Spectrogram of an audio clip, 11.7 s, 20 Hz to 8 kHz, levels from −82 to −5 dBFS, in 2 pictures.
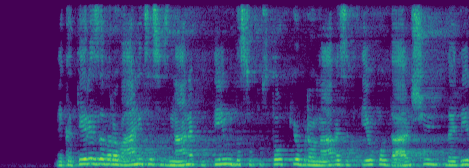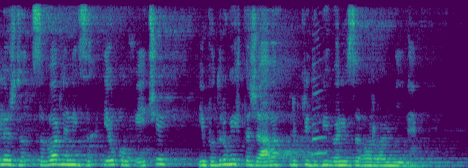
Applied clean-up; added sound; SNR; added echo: none; Wind instrument, woodwind instrument; 15 dB; reverberation time 1.6 s.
